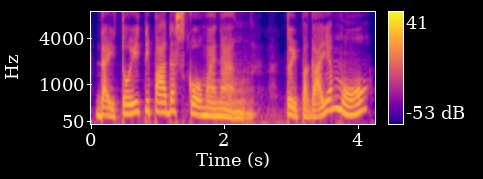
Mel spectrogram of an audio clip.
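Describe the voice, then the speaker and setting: A woman playing a gentle, homesick mother working abroad, acting in a sentimental radio drama with a Filipino accent, tender and emotional. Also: lowish voice, very animated, slow, dry recording, studio quality. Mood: heartfelt, grateful.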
